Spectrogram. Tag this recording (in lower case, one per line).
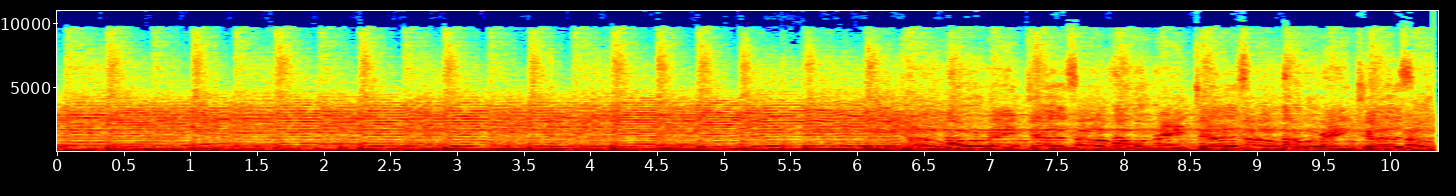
heavy metal
punk rock
psychedelic rock
rock music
